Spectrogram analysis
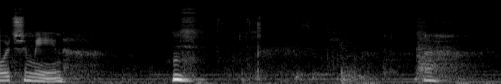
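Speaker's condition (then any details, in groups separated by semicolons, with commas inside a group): No condition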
